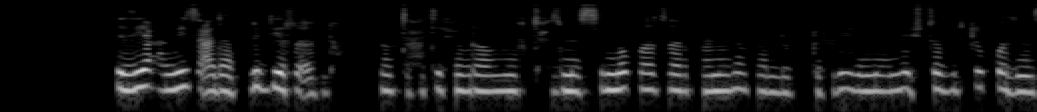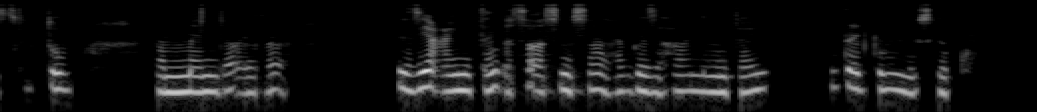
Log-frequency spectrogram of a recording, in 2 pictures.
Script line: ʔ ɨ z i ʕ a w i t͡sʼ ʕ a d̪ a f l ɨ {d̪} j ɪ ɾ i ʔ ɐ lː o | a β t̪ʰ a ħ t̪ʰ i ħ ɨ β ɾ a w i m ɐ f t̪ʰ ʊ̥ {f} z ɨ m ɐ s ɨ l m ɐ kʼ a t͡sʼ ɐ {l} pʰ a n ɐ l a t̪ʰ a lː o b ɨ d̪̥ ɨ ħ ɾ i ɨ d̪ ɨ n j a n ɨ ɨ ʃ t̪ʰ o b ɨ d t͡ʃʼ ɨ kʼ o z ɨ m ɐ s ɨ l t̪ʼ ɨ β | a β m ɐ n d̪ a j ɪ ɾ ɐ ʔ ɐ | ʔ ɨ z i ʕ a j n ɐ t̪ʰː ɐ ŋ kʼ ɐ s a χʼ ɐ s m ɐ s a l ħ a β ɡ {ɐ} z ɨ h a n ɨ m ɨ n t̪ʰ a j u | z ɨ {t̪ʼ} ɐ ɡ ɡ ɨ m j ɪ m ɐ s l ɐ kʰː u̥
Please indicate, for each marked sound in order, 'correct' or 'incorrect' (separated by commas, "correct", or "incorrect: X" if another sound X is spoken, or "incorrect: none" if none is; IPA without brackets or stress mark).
correct, incorrect: ħ, incorrect: ɾ, correct, correct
